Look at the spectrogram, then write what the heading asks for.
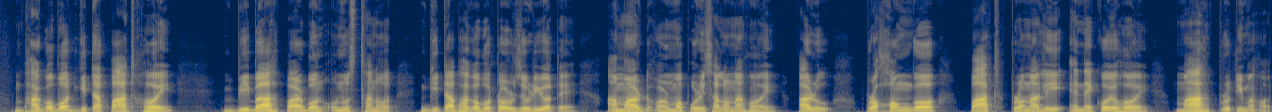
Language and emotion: Assamese, neutral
